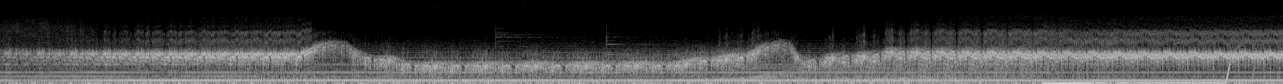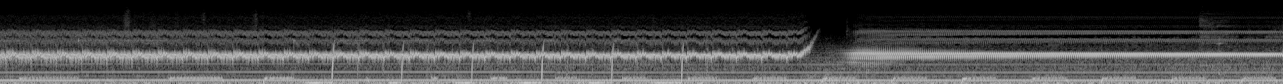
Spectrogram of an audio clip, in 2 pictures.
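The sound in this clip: Electronic tones from a weather-driven synthesizer that turns precipitation, sunlight, wind and temperature changes into sound: layered steady drones with a few swooping pitch glides, later joined by a rhythmic pulsing low pattern, with no voices.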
